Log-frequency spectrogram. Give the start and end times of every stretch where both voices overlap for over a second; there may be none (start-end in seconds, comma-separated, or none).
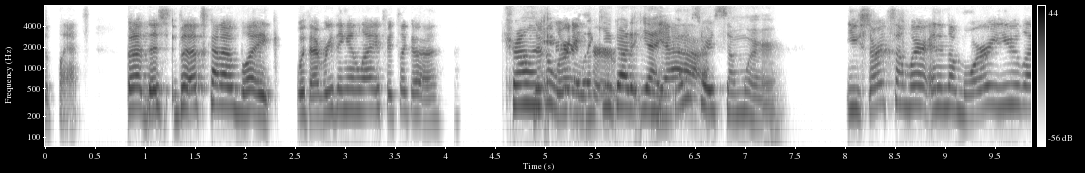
4.9-6.7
